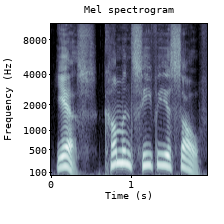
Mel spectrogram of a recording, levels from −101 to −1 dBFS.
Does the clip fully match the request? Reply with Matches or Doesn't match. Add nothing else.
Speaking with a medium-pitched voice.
Matches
